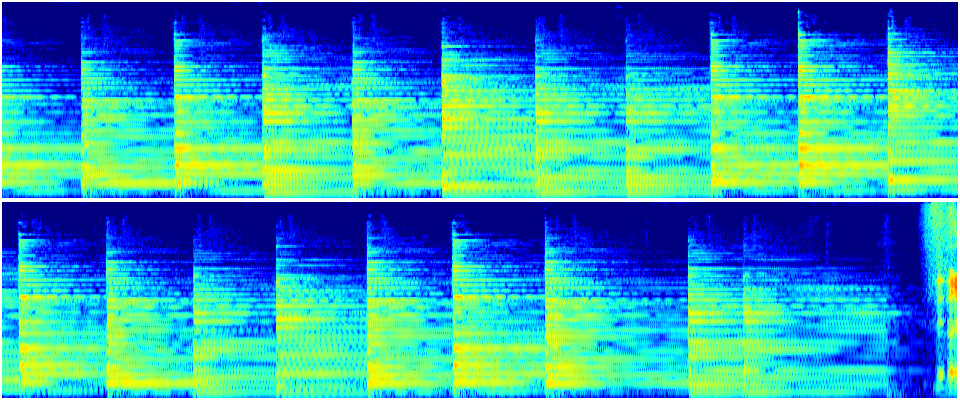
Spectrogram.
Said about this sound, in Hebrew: ובשיאו של הפרק מגיע דיאס אירה, שזה מזמור אה, כנסייתי, מזמור נוצרי עתיק, שמזוהה מאוד עם המוות. נשמע ככה.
